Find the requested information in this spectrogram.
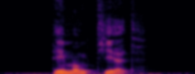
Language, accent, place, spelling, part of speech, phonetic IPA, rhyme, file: German, Germany, Berlin, demontiert, verb, [demɔnˈtiːɐ̯t], -iːɐ̯t, De-demontiert.ogg
- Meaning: 1. past participle of demontieren 2. inflection of demontieren: third-person singular present 3. inflection of demontieren: second-person plural present 4. inflection of demontieren: plural imperative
